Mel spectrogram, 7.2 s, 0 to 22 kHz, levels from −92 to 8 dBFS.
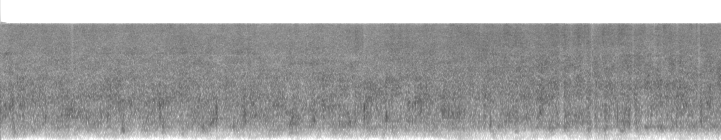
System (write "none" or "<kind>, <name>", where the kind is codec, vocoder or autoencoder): codec, SNAC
